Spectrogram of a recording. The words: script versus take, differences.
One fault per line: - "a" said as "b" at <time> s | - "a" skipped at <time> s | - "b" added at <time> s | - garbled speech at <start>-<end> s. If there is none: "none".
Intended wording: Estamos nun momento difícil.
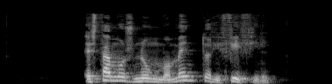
none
